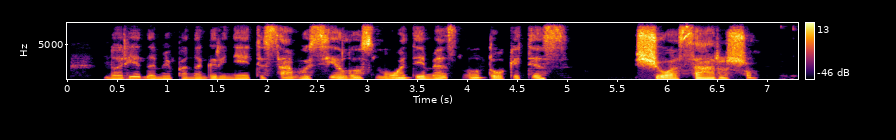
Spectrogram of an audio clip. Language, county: Lithuanian, Panevėžys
